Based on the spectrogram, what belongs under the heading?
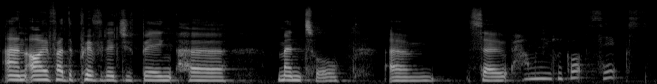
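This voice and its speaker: A woman steps up to introduce a young poet she has mentored, speaking in a mid-pitched, everyday voice. She chats loosely, with small hesitant fillers between her thoughts, inside a cathedral. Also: measured pace, fairly bright tone. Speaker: poetry mentor introducing a reader. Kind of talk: spoken introduction at a reading.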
